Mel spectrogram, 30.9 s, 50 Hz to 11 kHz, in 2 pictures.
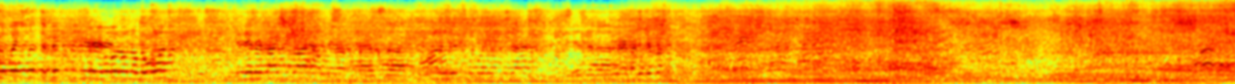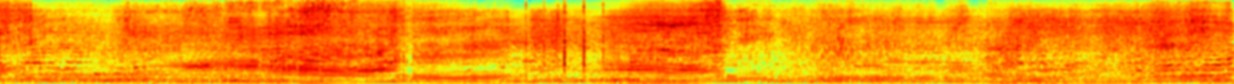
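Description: Several small 110cc dirt bike engines running and revving on the track, their pitch rising and falling as the riders open and close the throttle; one strong rev climbs and drops about two-thirds of the way through.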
